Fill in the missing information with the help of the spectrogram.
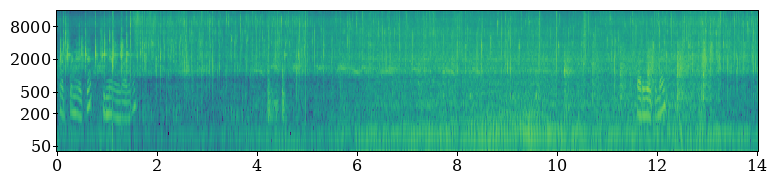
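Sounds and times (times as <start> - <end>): shallots sizzling in hot oil: 0.0 - 14.0.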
